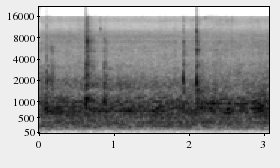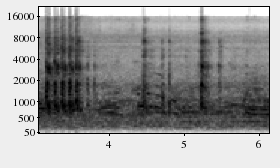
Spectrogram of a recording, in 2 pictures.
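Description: Battle sound effects: a steady drone of aircraft engines overhead, with scattered single gunshots and a short rapid burst of gunfire about three seconds in.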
